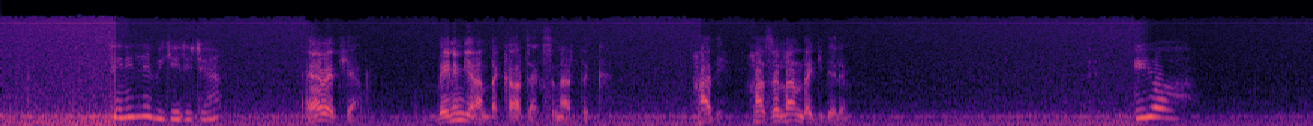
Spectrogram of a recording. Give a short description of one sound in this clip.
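An elderly man speaks quietly and seriously, close by.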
